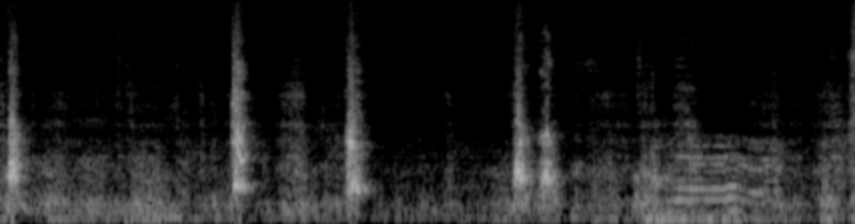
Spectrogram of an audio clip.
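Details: Khaleesi the English Bulldog guards Leonardo DiCaprio during the bear attack in The Revenant. Five sharp barks, two close together near the middle, then the film's drawn-out tonal sounds take over.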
